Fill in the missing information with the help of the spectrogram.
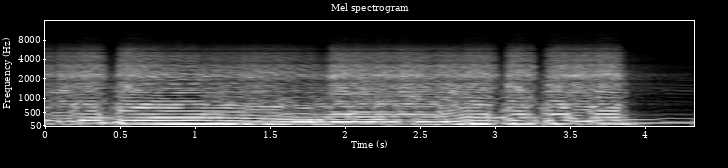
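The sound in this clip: Humming voice inside a played music track: sustained, low harmonic tones held over distorted, effects-laden music, with a few brief breaks between phrases.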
